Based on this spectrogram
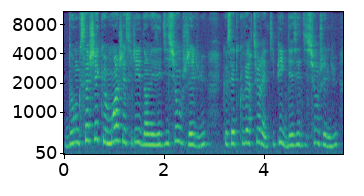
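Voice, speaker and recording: A young woman giving a casual book review on her vlog, speaking hesitantly with frequent filler pauses. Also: high-pitched.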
